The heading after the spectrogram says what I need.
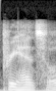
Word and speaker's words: prehensile: And the definition of prehensile is, I use it like a hand.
